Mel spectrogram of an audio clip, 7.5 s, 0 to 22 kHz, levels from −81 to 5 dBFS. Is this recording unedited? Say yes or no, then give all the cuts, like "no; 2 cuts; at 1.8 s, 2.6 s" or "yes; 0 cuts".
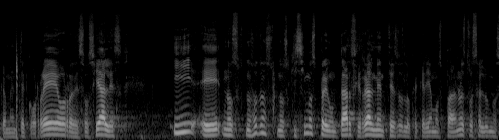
no; 1 cut; at 5.8 s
